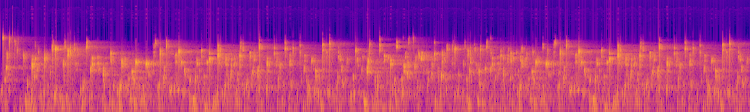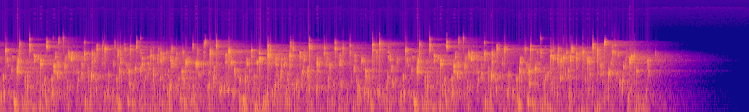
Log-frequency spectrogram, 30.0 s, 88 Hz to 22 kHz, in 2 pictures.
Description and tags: bubbles M99B31dl
Synthetic bubbling of a boiling fluid. Made with synth and different filters.
clack, click, boil, liquid, quick, drip, synthetic, hard, burst, fluid, bubble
